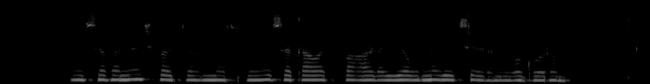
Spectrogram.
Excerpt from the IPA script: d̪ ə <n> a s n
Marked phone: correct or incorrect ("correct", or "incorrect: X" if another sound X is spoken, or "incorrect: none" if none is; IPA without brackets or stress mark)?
incorrect: m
